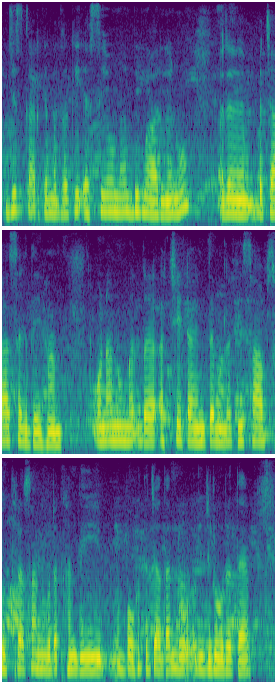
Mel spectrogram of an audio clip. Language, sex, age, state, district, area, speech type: Punjabi, female, 45-60, Punjab, Gurdaspur, urban, spontaneous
